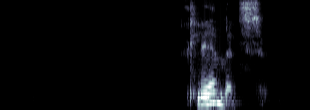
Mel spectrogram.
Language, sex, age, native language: Icelandic, female, 50-59, Icelandic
